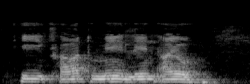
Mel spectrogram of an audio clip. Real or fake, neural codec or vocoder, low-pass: real; none; 7.2 kHz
